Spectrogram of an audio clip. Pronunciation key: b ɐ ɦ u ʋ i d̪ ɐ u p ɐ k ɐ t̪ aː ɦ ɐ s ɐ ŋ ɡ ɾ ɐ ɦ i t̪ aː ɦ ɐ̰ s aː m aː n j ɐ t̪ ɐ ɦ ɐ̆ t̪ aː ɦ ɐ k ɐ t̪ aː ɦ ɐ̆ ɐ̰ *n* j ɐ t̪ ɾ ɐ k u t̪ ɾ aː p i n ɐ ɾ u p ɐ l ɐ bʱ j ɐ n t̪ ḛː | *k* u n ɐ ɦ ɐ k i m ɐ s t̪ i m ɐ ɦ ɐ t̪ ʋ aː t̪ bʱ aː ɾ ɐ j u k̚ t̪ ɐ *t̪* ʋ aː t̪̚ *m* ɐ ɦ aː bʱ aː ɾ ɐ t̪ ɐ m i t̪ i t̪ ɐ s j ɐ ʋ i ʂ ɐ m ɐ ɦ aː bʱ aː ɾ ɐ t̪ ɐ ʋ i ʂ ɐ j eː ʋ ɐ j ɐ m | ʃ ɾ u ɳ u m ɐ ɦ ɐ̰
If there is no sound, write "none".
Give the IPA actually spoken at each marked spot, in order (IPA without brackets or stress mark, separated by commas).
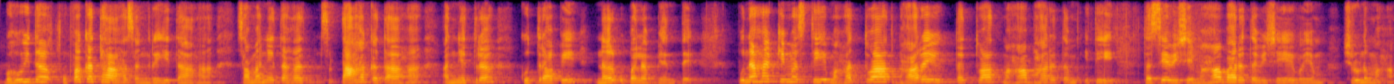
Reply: n, p, t̪, m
